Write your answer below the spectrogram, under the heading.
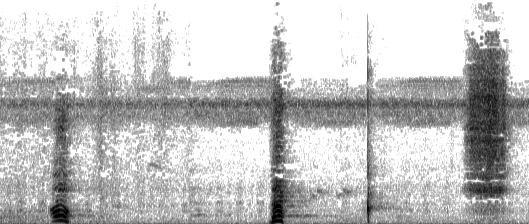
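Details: Dog in a field, either a Labrador or a pit bull, gives two short, sharp barks about two seconds apart. A constant high hiss runs underneath, and a click and a brief rushing noise follow.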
